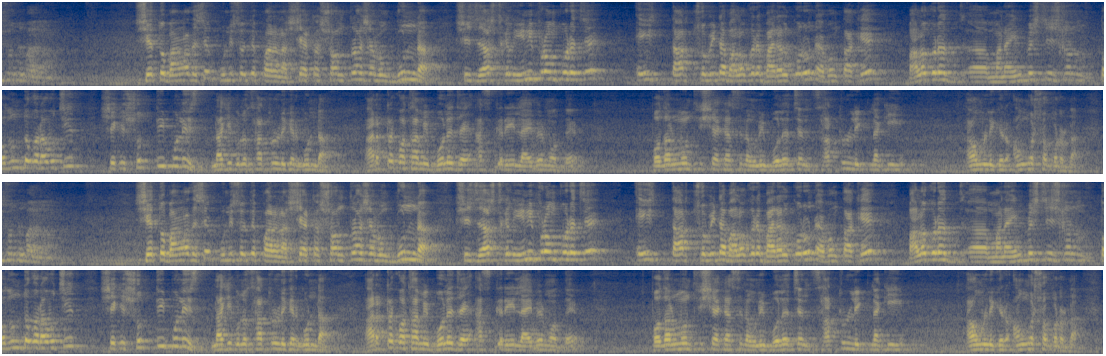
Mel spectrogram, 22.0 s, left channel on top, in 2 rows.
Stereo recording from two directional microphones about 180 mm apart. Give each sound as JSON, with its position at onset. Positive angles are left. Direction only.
{"t": 1.4, "sound": "a man's voice", "side_deg": 15}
